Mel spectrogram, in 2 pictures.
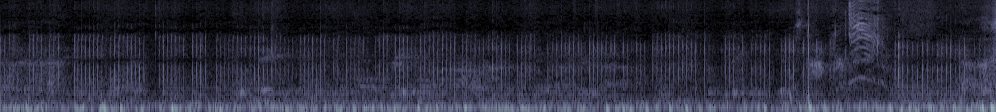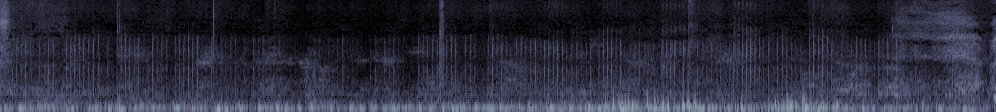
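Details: Three-week-old kitten purring contentedly while bottle feeding and teething, milk on its face; a steady low rumbling purr runs throughout, with soft handling noises and a few brief clicks.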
